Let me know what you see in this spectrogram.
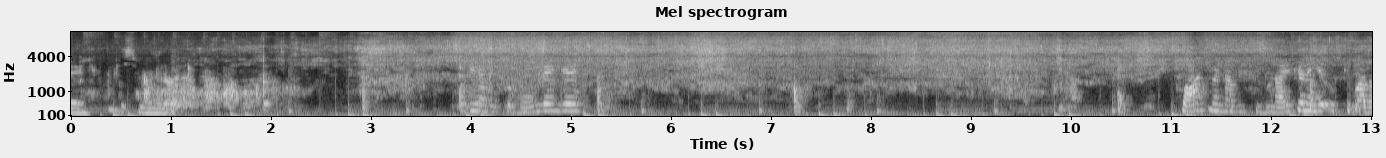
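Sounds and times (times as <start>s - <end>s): wooden spoon stirring and scraping: 0.0s - 5.4s
chickpeas sizzling in a wok: 0.0s - 13.0s.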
